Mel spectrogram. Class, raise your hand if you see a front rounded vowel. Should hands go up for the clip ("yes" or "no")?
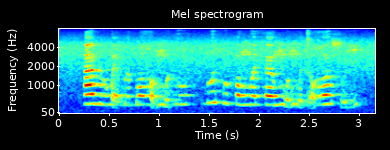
yes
